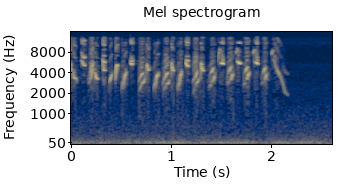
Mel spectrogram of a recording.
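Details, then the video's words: Lively European goldfinch song of quick, high chirps and tinkling twitters in rapid succession, ending with a downslurred note, over faint low hum. "تغريد الحسون"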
